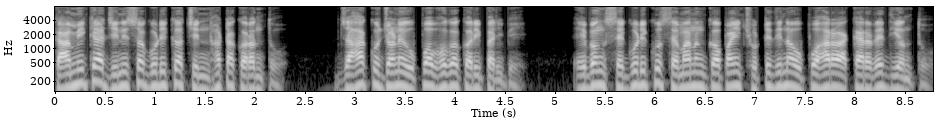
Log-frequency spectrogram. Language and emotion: Odia, neutral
